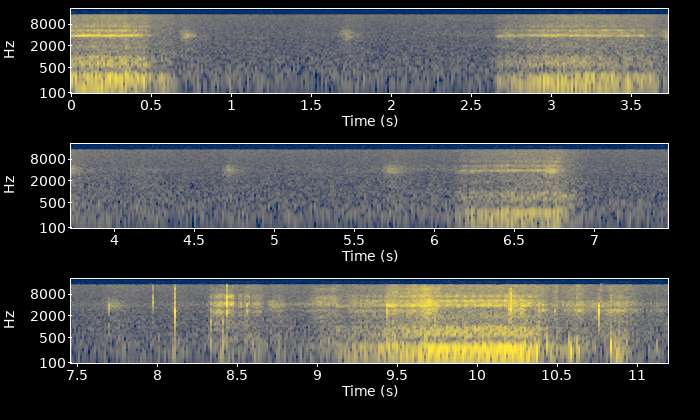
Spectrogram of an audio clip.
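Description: Slow, regular snoring breaths, each lasting about a second, separated by quiet pauses. Snoring.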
